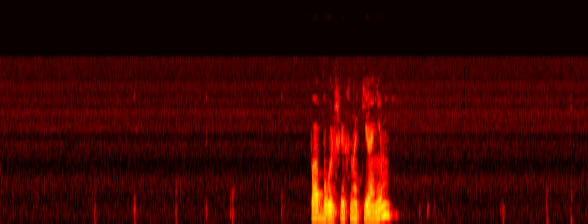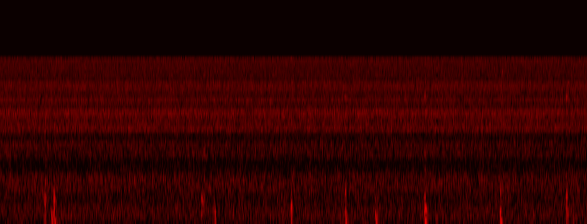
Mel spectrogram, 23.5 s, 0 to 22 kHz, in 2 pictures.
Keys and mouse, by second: 2.1 click, 3.6 click, 4.8-5.8 drag, 6.6-7.6 drag, 10.3 click, 11.5-12.8 drag, 13.0-15.9 middle drag, 17.8-18.9 drag, 19.5-20.5 drag, 22.0-23.3 drag.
